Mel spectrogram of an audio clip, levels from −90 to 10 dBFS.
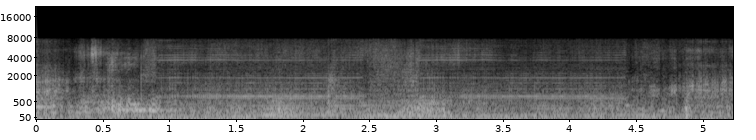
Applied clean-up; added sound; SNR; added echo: neural separator model SepFormer DNS4.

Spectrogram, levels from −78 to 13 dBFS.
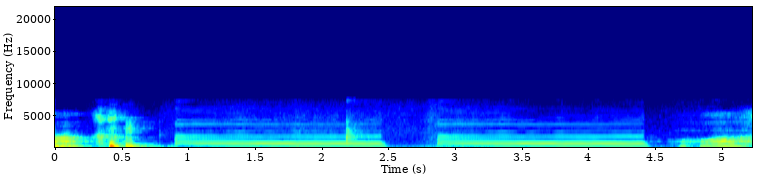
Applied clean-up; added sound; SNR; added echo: none; Wind instrument, woodwind instrument; 4 dB; reverberation time 0.7 s.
